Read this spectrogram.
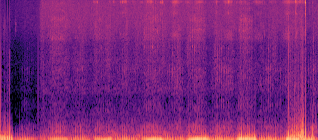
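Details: Domestic cats purring while being massaged, a nine-year-old male black cat named Will and a two-year-old female tortoiseshell-coloured Munchkin named Anzu: deep, rumbling purr swelling and fading with each breath, about once a second, after a brief opening click.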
